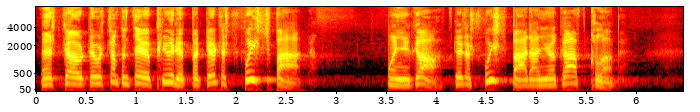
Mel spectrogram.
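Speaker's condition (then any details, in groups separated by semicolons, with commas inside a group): Deafness; deaf during school years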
